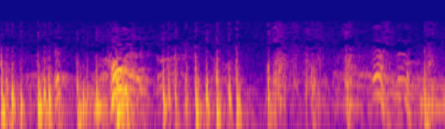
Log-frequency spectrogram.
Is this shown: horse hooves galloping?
yes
